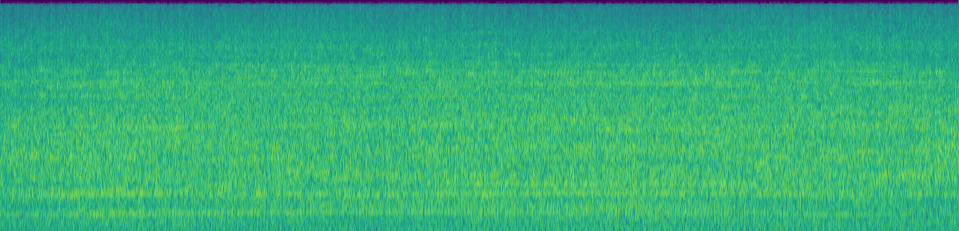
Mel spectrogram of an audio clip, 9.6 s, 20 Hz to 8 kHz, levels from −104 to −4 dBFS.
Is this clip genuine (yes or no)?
yes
